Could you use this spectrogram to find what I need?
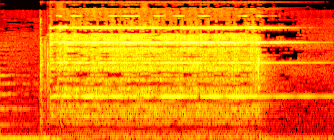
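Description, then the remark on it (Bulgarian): A doorbell, rung again in the evening by a visitor at the door, rings in one continuous, loud, buzzing peal for about two seconds, then cuts off, with no voices over it. “Не си отишъл, защото ето, че пак звъни.”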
